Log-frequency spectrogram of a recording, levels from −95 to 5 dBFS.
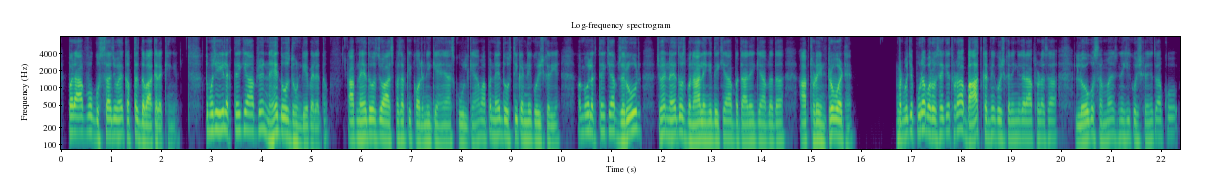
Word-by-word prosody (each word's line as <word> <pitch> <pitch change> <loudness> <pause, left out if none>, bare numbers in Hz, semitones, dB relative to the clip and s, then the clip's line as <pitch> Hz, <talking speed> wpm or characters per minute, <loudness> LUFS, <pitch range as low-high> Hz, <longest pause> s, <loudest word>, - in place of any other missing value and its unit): पर 160 0 +6
आप 155 -1 +4
वो 165 0 -1
गुस्सा 135 +1 0
जो 145 0 0
है 145 - 0
कब 135 -2 -1
तक 150 - +3
दबा 120 -4 +4
के 115 - -1
रखेंगे। 100 0 -7 0.6
तो 175 - -3
मुझे 180 +1 +4
यही 185 +1 +6
लगता 180 -1 +1
है 175 - +2
कि 190 +1 -1
आप 175 -2 +1
जो 190 - 0
है 195 - -2
नए 135 +6 +3
दोस्त 145 -4 +2
ढूँढ़िए 110 -2 -3
पहले 105 -3 -4
तो। 130 +6 -16 0.4
आप 130 0 +3
नए 130 +1 +3
दोस्त 140 -1 +2
जो 140 - +3
आस-पास 125 +1 +1
आपकी 125 +1 -3
कॉलोनी 115 0 -1
के 120 +2 -5
हैं 110 0 -7
या 110 0 -5
स्कूल 115 -1 -6
के - - -8
हैं, 115 - -8
वहाँ 130 0 -5
पर 155 - -4
नई 140 +1 -1
दोस्ती 135 0 -1
करने 130 -2 -2
की - - -6
कोशिश 120 -2 -2
करिए। 110 +1 -6 0.4
और - - -4
मुझे 165 +3 0
लगता 140 +3 -5
है 165 - -3
कि 170 +3 -5
आप 170 -6 +1
ज़रूर 155 +9 +4 0.3
जो 140 - 0
है 155 - +2
नए 145 0 +1
दोस्त 155 -4 0
बना 120 0 +4
लेंगे। 125 0 +1
देखिए 125 +3 -3
आप 130 -1 -2
बता 115 -1 -1
रहे 120 +1 -2
हैं 120 - -7
कि 125 - -6
आप 115 -1 -3
ज़्यादा 120 +1 -4 0.4
आप 120 +2 -3
थोड़े 125 0 +2
इंट्रोवर्ट 130 +1 +4
हैं। 105 +4 -13 0.9
बट 125 0 +2
मुझे 150 +4 0
पूरा 170 +5 +3
भरोसा 150 -4 +3
है - - +1
कि 165 +2 -3
थोड़ा 175 +4 0
आप 185 - +3
बात 115 - +7
करने 145 0 -2
की - - -5
कोशिश 135 -3 -2
करेंगे 130 -1 -6
अगर 130 0 -1
आप 130 -1 -1
थोड़ा-सा 130 0 -6 0.4
लोगों 115 +3 +2
को 145 +1 -3
समझने 130 +2 -8
की 135 - -7
कोशिश 120 -2 -7
करेंगे 125 +1 -9
तो 145 - -9
आपको 150 +3 -10
130 Hz, 255 wpm, -20 LUFS, 120-145 Hz, 0.9 s, बात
